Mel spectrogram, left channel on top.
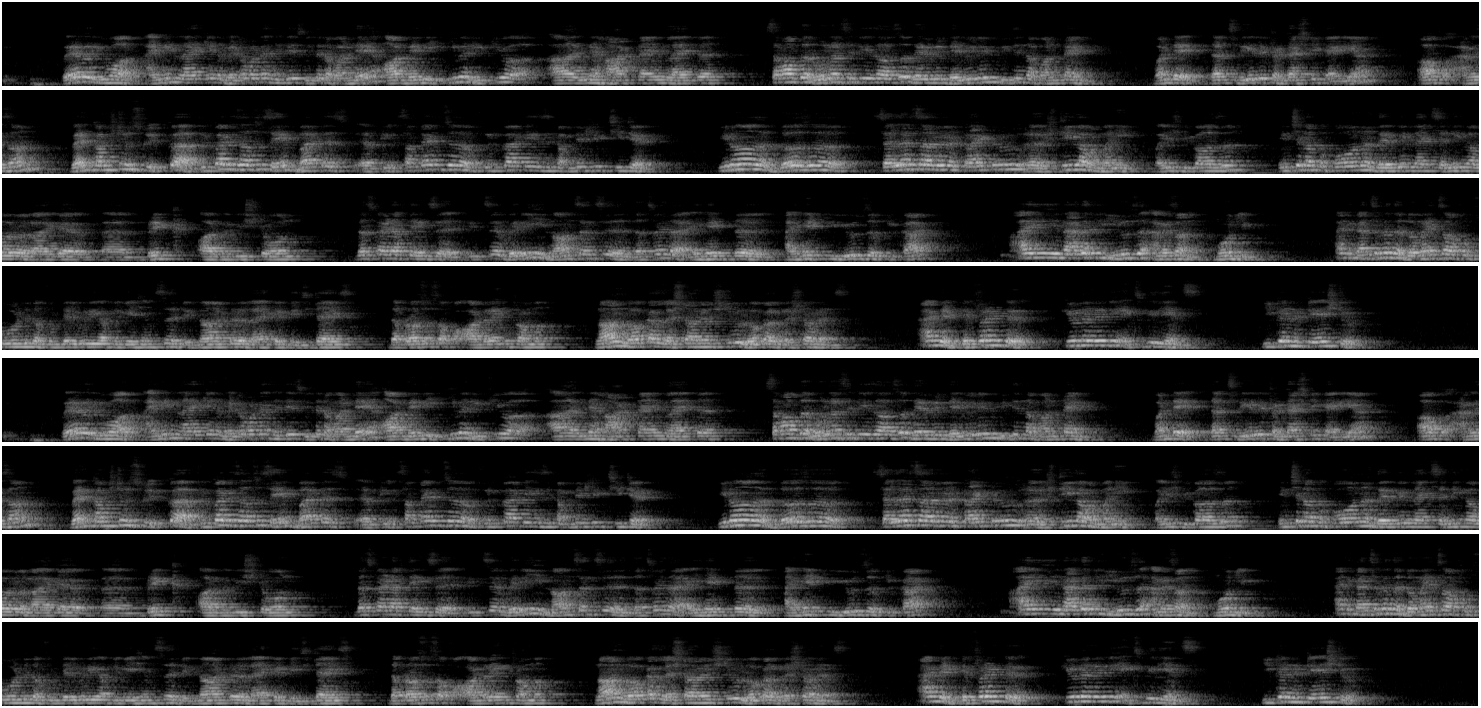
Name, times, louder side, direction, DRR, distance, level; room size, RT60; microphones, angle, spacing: voice 1, 0.6-7.1 7.7-10.9 11.5-13.7 14.1-15.1 15.4-21.2 21.9-23.2 23.5-27.2 27.5-32.4 33.1-38.8 39.6-42.1 42.9-47.8 48.2-49.7 50.2-52.7 53.5-54.6 54.9-56.2 56.9-57.8, left 1 dB, 85° right, -7 dB, 0.9 m, -27 dB
2.6 x 2.1 x 2.7 m, 0.84 s
head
